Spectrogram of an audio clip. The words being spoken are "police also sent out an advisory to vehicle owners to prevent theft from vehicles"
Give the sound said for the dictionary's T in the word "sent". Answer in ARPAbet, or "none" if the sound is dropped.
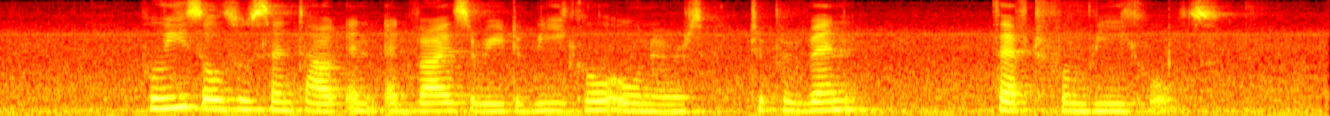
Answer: T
